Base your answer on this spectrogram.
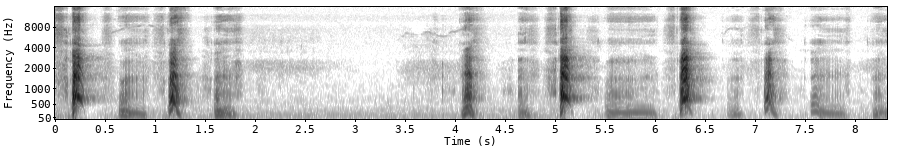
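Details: Fluffy Shih Tzu barking because it wants to play: sharp single yaps spaced about a second apart, each followed by a softer low grumbling whine, with a quiet pause in the middle of the sequence.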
